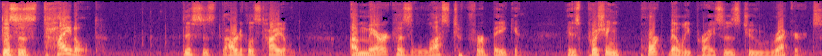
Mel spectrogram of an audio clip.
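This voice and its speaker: Speaking at a very slow pace with long, frequent pauses, this man has a somewhat breathy, medium-pitched voice and lively intonation. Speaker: radio host. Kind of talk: live radio talk show on economics. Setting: radio studio, live broadcast. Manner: conversational, halting with repeated words and fillers.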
